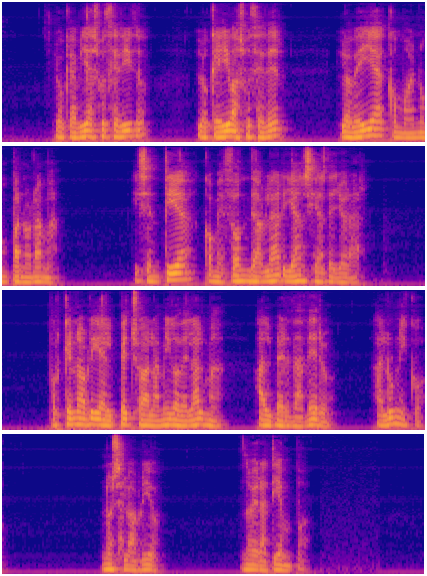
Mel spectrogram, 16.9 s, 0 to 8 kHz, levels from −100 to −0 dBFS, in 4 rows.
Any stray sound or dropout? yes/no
no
